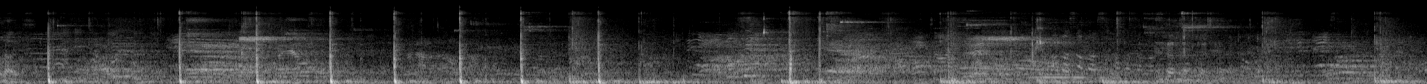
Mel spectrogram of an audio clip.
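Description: A volleyball bounced several times on a hardwood gym floor in an even rhythm, then struck hard by hand for a jump serve about eight seconds in. Sneaker squeaks and players' calls ring out in the large, echoing gym.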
